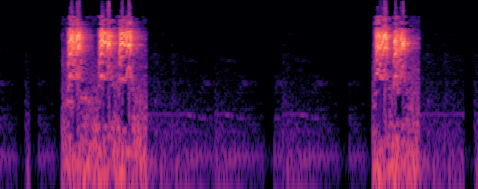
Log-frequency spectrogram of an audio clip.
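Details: Sogon, the crested jay, in a lure recording meant to set caged birds singing: a loud triple burst of shrill, grating chirps, then a doubled burst about two seconds later.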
